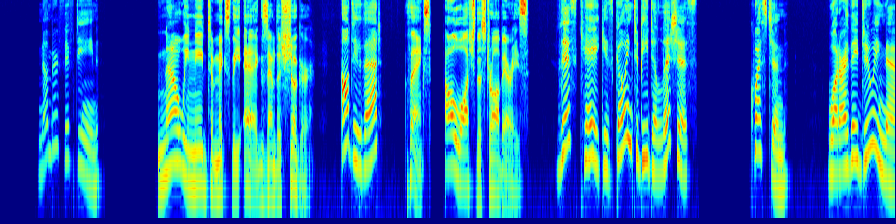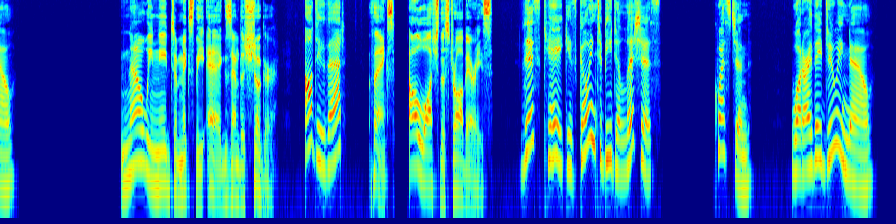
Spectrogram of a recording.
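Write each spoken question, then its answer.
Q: What are they doing now?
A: Making a cake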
